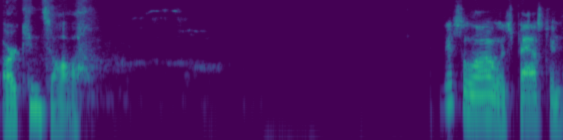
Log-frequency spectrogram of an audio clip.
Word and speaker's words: Arkansas: a um you know the last a was to be pronounced with the italian sound of ah and then the final s was to be silent and the accent was to be on the first and last sil like they detailed all of this out so you know which eventually led to the pronunciation of arkansas this law was passed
